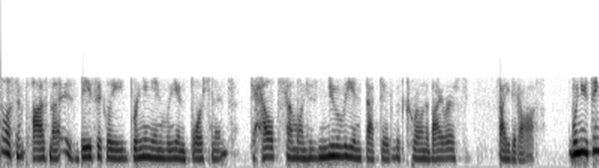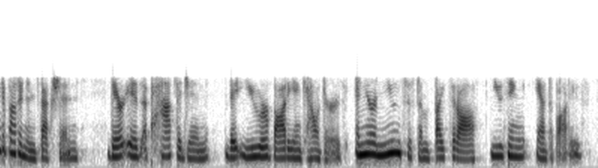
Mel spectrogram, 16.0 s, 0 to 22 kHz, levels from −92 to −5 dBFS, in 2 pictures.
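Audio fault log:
throughout: AMR narrowband mobile codec. The speech is dull, with nothing above 4 kHz. Voicing sounds buzzy and synthetic because a coarse vocal-tract model rebuilds each frame from few pulses. The damage is plainly audible, which fits a low rate near 7.4 kbps.
6.36–6.62 s, 7.40–7.58 s, 9.28–9.40 s: AMR comfort noise. Smooth, steady hiss replaces the real background for 260, 180 and 120 ms. It follows "newly infected with coronavirus", "it off" and "think about an infection". Speech frames stopped, so the receiver synthesized filler noise.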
